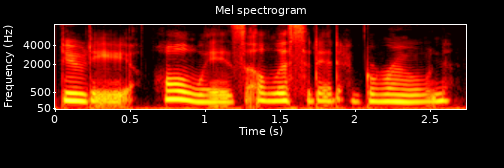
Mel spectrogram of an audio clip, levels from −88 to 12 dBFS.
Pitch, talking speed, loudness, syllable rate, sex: 220 Hz, 110 wpm, -17 LUFS, 4.2 syllables/s, female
